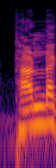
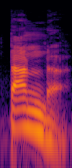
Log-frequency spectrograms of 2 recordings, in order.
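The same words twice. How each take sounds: First: Said in the usual way. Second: টান্ডা with ট in place of ঠ; aspiration dropped. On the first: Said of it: "কি, কি বলে?". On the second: Retold or imitated. Teacher repeating Netrokona form, টান্ডা with unaspirated t. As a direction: say টান্ডা with no puff of air. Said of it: "ঠান্ডা কি, কি বলে?".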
